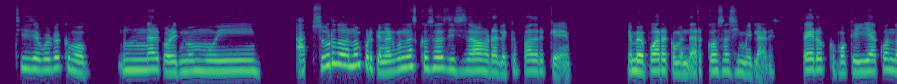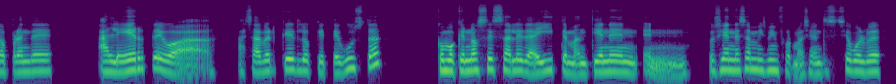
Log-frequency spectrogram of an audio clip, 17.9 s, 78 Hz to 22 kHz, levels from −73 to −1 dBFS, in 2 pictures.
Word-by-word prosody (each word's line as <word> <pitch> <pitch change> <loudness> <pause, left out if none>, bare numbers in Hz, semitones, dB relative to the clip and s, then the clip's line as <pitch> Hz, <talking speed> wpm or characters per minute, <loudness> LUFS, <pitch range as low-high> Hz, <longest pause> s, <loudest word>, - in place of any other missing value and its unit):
Sí, 230 -1 -4
se 220 - +3
vuelve 215 +3 +1
como 180 -8 -2 0.2
un 205 0 -1
algoritmo 185 -3 +1
muy 195 0 -1 0.3
absurdo, 280 +9 +2
¿no? 285 +2 +3
Porque 230 -9 +1
en 175 - +3
algunas 230 +8 +2
cosas 235 -1 +2
dices: 205 -2 -5
"Ah, 205 0 +4
órale, 180 -4 0
qué 200 - -10
padre 195 +1 -1
que - - -3 0.5
que 190 - 0
me 190 -2 +8
pueda 200 +1 +4
recomendar 165 -5 0
cosas 195 0 -1
similares". 170 -1 -4 0.2
Pero 210 0 +4
como 180 0 -4
que 185 -1 -1
ya 190 0 +3
cuando 205 -2 -1
aprende 185 +2 -1 0.4
a 180 0 +3
leerte 205 +5 +3
o 180 - +4
a 180 - +1 0.2
a - - -11
saber 190 +2 0
qué 215 - +3
es 205 - -2
lo 195 -1 -2
que 175 - -6
te 165 - -2
gusta, 235 - 0 0.5
como 200 0 +4
que 195 - +2
no 200 +1 +4
se 215 +1 0
sale 200 -1 +1
de - - +2
ahí, 185 +5 +1
te 185 -3 -2
mantiene 180 +3 +1
en 170 -2 0
en, 155 +4 -5
pues 195 - -7
sí, 210 - +2
en 205 -1 +2
esa 220 +2 0
misma 205 -1 -1
información. 175 -4 -5
Entonces, 170 +2 -6
se 205 - -2
vuelve 185 -1 +1
195 Hz, 210 wpm, -23 LUFS, 180-210 Hz, 0.5 s, me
